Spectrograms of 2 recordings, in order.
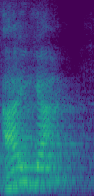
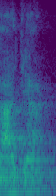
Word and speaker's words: haya: Yo quería decir AYA, pero pronunciaba mal.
